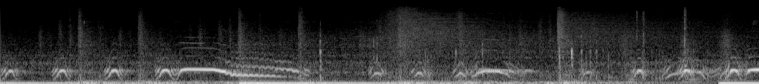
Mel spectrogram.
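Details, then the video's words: Barred owl, listed among the scariest bird sounds, hooting in a rhythmic series of short rounded hoots about twice a second, broken by one long drawn-out hoot that slides downward, over steady low background music. "#6 -barred OWL"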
